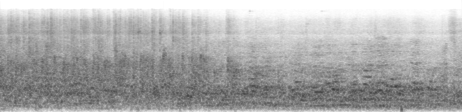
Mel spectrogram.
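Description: An audience at a live quiz show claps loudly, and the applause spreads into crowd chatter and voices. It stays close and fairly dense, then thins slightly toward the end.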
